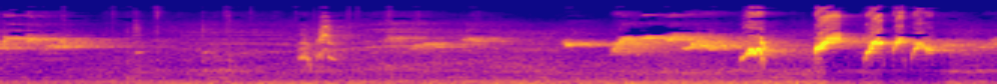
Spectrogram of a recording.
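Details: Red-whiskered bulbul (Pycnonotus jocosus), song.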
